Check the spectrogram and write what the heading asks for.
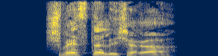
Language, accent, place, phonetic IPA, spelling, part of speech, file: German, Germany, Berlin, [ˈʃvɛstɐlɪçəʁɐ], schwesterlicherer, adjective, De-schwesterlicherer.ogg
- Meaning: inflection of schwesterlich: 1. strong/mixed nominative masculine singular comparative degree 2. strong genitive/dative feminine singular comparative degree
